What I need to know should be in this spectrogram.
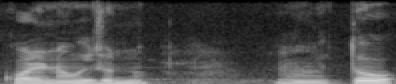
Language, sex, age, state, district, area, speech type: Bengali, male, 18-30, West Bengal, South 24 Parganas, rural, spontaneous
